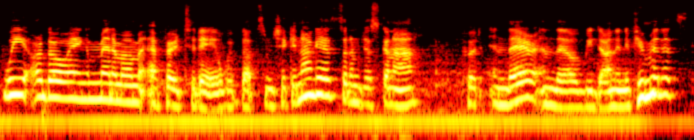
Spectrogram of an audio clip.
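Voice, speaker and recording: This family vlogger, a woman in her thirties from Sweden whose native tongue is Swedish, chats casually at home indoors into a handheld camera at arm's length, laughing frequently. Her mid-range voice is animated, a little fast, and darkish, with a little hiss or hum in the sound.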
